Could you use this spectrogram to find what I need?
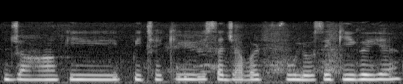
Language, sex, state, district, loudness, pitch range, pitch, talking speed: Hindi, female, Chandigarh, Chandigarh, -15 LUFS, 215-230 Hz, 225 Hz, 150 wpm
